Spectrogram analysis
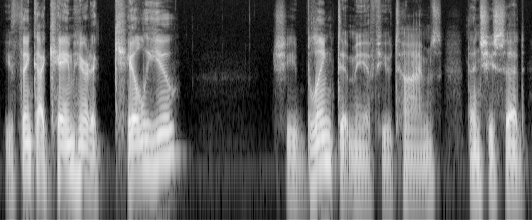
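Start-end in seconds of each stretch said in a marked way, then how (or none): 0.0-1.8 disgusted. Acted. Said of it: "as disgusted as I felt".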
